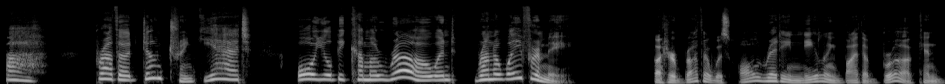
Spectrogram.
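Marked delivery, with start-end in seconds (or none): 0.0-5.8 high pleading sister; begging. A narrator's reading. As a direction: beg him, much higher. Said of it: "And she begged".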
